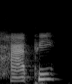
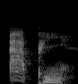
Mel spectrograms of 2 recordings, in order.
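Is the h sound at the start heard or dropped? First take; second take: heard; dropped. First: The word begins with a clear h sound. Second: The word begins with no h sound. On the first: "the word happy" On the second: "they would say happy"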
